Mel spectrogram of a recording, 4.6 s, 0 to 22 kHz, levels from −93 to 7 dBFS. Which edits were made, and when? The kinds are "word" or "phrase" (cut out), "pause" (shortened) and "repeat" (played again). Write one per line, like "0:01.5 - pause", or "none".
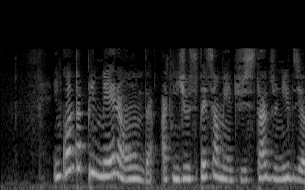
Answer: none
